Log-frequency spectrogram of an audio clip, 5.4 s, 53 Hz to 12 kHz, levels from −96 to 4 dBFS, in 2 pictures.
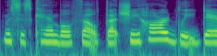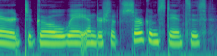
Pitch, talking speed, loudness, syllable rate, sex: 210 Hz, 145 wpm, -17 LUFS, 4.0 syllables/s, female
